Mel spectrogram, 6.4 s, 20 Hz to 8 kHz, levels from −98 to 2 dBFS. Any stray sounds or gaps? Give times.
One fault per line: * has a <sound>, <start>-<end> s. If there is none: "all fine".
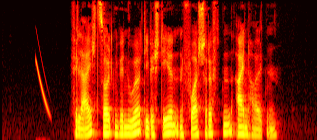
* has a chirp, 0.7-1.0 s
